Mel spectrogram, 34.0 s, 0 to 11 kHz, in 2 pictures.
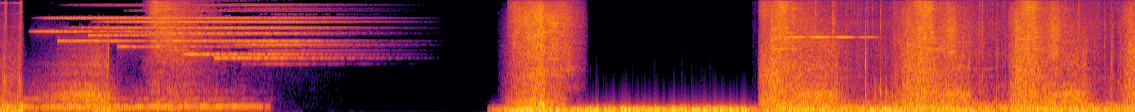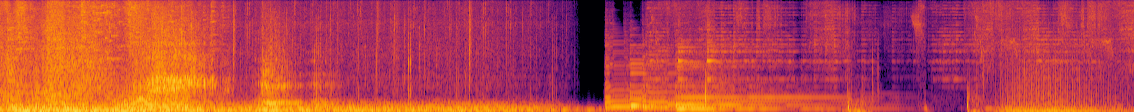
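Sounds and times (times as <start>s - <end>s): fire rumbling and crackling: 7.6s - 26.1s
deep low rumble: 8.4s - 11.4s, 20.4s - 26.1s.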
